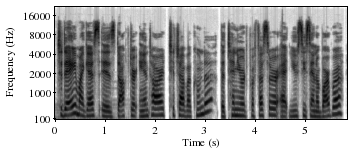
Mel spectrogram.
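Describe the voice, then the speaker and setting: A woman's voice: medium pitch, normal speed, no echo, studio quality, faint music behind. A woman in her thirties hosting a podcast, chatting playfully and teasing her guest before telling a story. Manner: playful, teasing, laughs often. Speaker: podcast host. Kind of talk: casual interview chat.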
